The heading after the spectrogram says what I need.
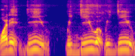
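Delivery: slow, put-on Baltimore street accent. Greeting someone by name, the speaker shows off a Baltimore accent. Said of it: "That's my Baltimore accent".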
